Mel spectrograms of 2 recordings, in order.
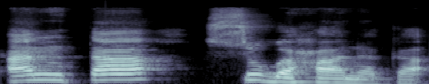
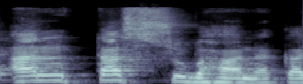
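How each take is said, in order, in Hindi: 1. anta स्वर पर खत्म होता है, इसमें s नहीं है। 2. एक s की आवाज़ anta को subhanaka से जोड़ती है। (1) "जबकि है अंता सुबहानका। अंता अलग है, सुबहानका अलग है।" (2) "लोग क्या पढ़ते हैं? अंतस सुबहानका"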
